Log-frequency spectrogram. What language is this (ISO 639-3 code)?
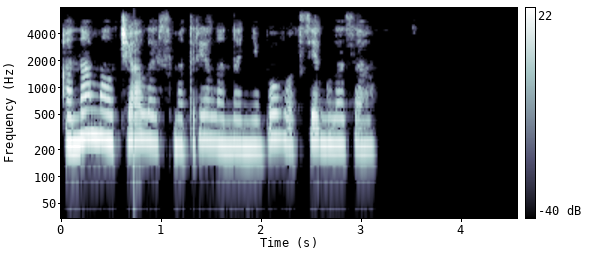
rus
